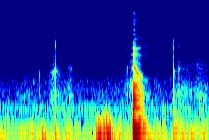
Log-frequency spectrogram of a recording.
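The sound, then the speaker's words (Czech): A button clicked to switch something on and off gives a few short, faint clicks mixed with other soft, brief noises. “Jo, já tady mám to jedno tlačítko. Jo, zapnu, vypnu.”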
